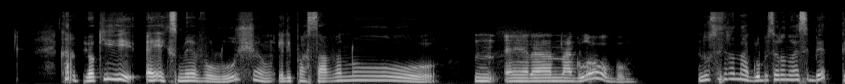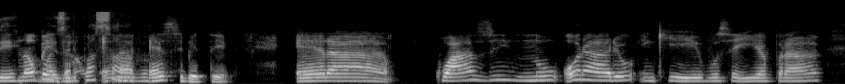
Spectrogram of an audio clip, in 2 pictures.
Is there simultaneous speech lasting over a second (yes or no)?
yes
